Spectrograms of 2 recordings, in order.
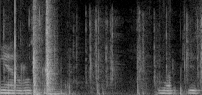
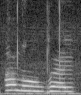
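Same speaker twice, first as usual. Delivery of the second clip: loud, high dismayed cry; panicking gamer; 6 semitones higher, 5 dB louder than usual. Real, not acted. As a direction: wail as everything goes wrong. Attacked again in game.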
